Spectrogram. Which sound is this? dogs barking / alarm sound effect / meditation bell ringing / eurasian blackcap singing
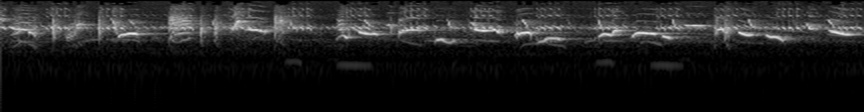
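eurasian blackcap singing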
